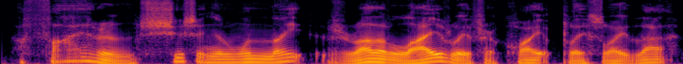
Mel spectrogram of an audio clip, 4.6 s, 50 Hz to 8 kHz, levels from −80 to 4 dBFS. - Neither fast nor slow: No, fast, 210 wpm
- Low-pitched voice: Yes, very low, 95 Hz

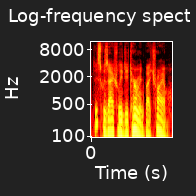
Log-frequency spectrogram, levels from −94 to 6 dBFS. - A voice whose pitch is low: Yes, low, 110 Hz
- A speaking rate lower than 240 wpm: Yes, fast, 220 wpm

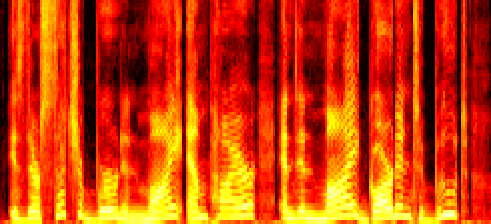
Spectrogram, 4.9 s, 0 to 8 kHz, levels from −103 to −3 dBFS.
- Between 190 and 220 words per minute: No, average, 170 wpm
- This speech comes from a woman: Yes, female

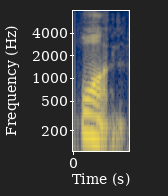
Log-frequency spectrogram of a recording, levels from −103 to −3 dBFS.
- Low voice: No, medium, 175 Hz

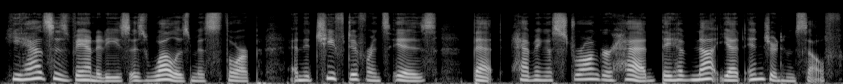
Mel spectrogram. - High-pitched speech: Yes, high, 200 Hz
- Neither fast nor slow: Yes, average, 180 wpm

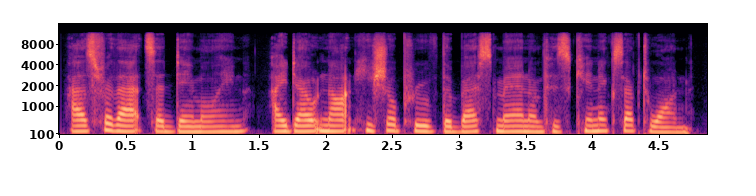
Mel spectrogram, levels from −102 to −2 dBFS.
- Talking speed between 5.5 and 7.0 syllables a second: Yes, 5.6 syllables/s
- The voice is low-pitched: No, medium, 180 Hz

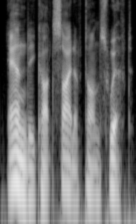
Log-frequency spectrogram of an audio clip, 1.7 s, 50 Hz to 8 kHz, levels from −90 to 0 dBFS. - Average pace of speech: No, fast, 210 wpm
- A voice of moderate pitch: No, very low, 95 Hz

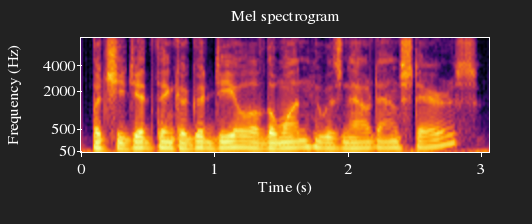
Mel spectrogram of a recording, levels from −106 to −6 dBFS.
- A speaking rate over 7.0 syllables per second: No, 5.6 syllables/s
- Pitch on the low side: Yes, low, 105 Hz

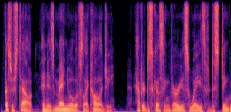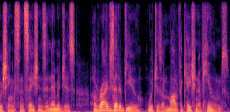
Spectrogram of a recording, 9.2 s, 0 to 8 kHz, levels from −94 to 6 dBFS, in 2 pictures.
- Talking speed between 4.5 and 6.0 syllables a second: No, 6.2 syllables/s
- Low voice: Yes, low, 115 Hz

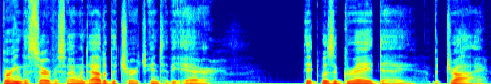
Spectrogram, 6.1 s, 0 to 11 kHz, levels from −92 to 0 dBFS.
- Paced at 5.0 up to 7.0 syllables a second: No, 4.8 syllables/s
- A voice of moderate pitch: No, low, 100 Hz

